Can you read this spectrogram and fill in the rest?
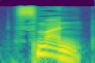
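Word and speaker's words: summon: समन, स्मन, इसे समन बोलें।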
